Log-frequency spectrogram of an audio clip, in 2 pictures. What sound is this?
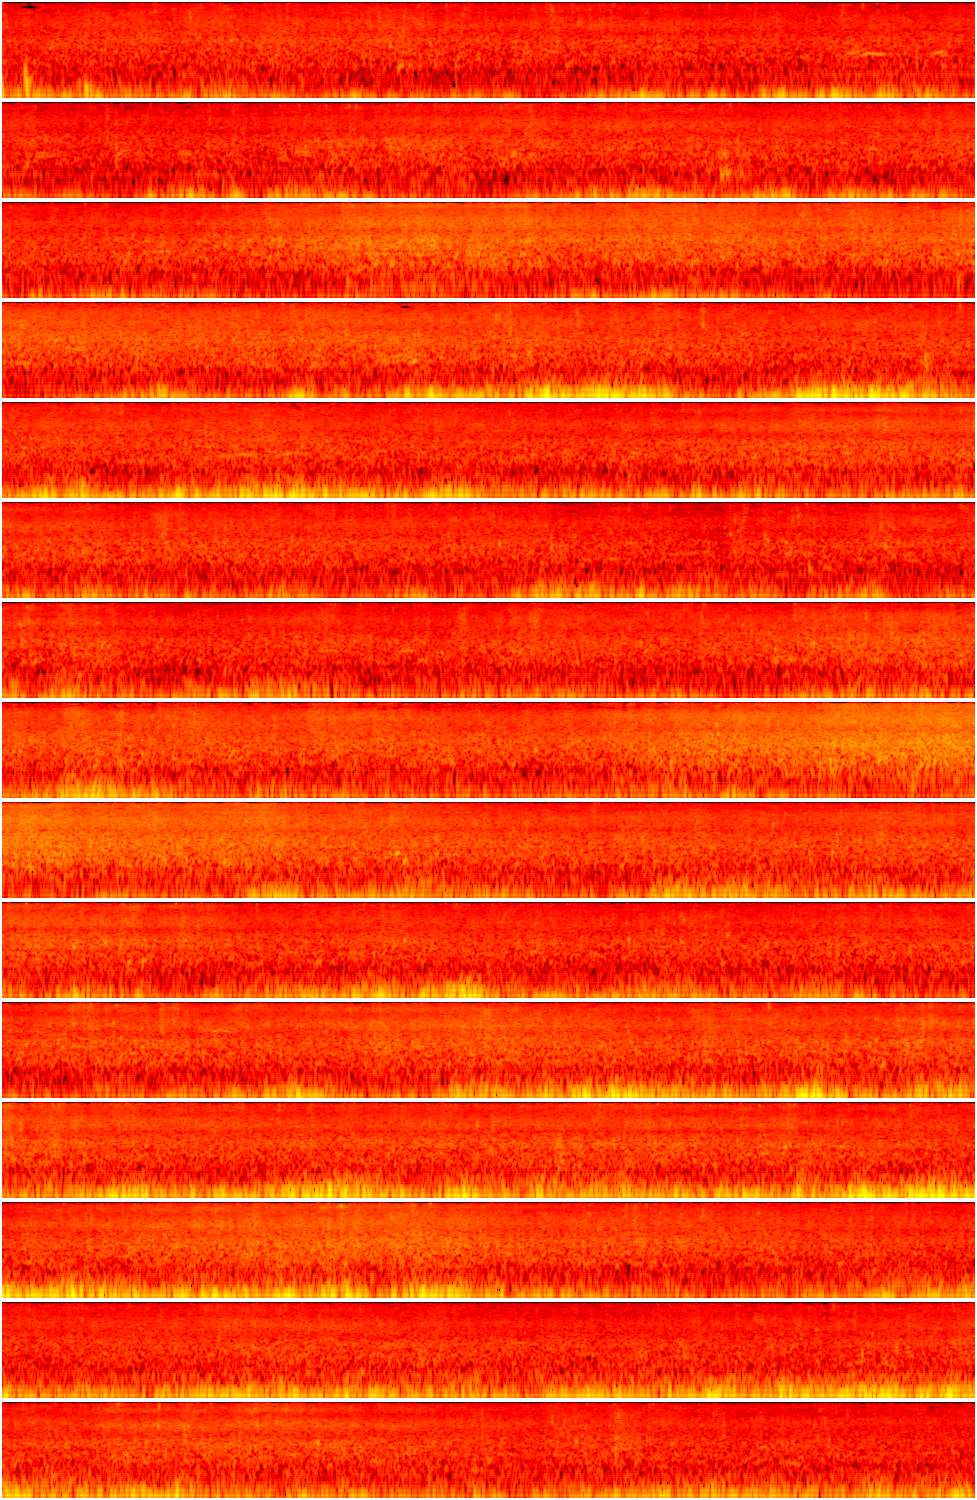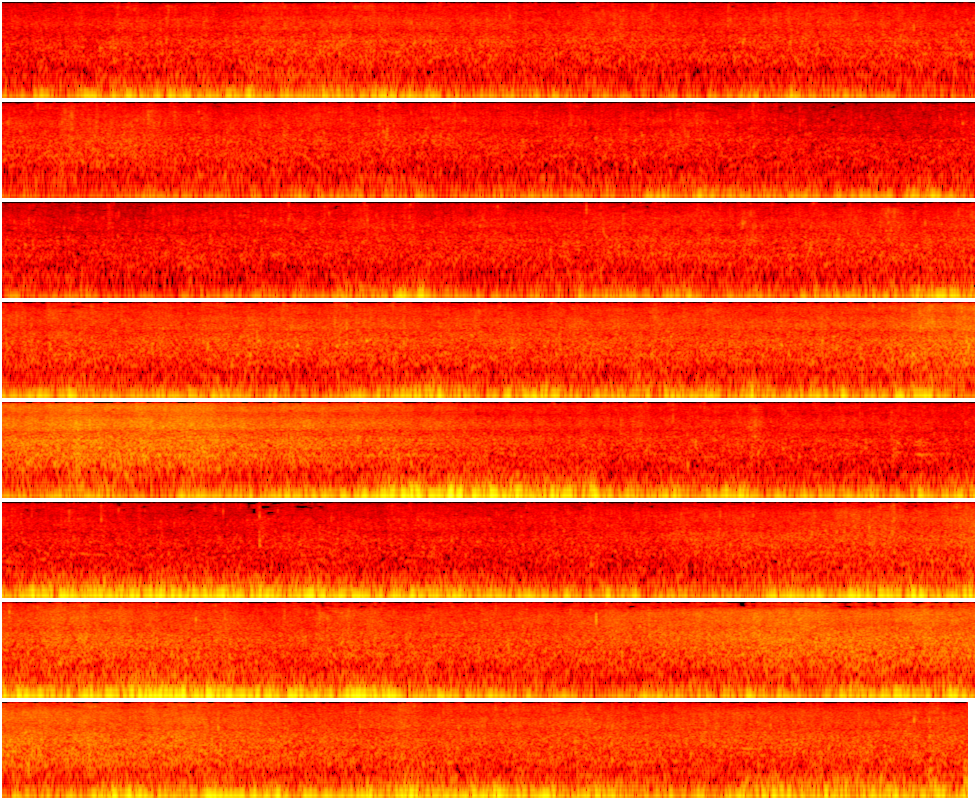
SEA FAR
Field records of sea on a windy day at far range with people walking around
field-recording, sea, water, waves, wind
